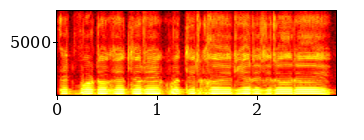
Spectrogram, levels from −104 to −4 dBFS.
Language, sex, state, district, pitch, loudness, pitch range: Hindi, male, Rajasthan, Jaipur, 180 Hz, -13 LUFS, 175-185 Hz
